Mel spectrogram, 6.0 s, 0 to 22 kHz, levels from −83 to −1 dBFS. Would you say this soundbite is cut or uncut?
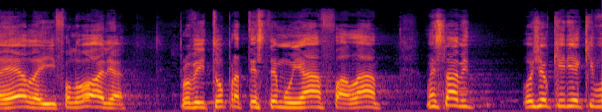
uncut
